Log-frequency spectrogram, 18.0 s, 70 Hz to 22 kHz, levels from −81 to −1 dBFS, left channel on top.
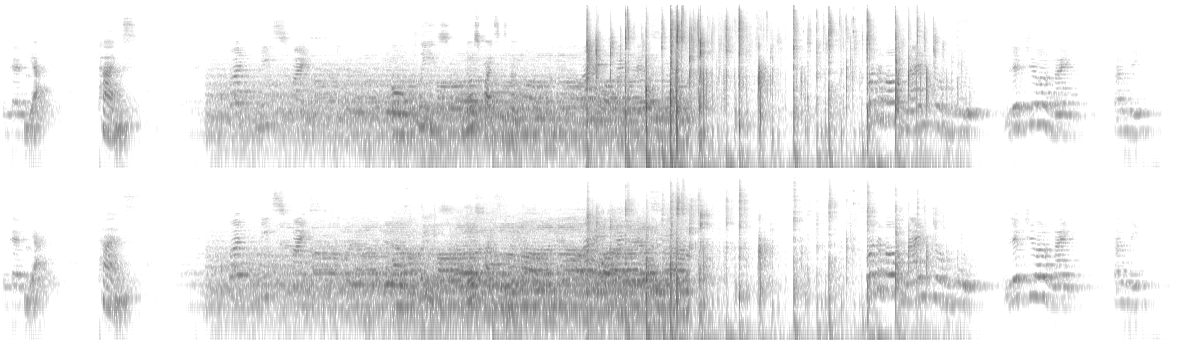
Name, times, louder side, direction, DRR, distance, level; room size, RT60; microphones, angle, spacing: voice 1, 0.0-0.5 2.9-4.9 8.7-10.0 12.7-16.4 16.7-17.4, right 2 dB, 15° right, 3.6 m, -52 dB
voice 2, 1.5-2.0 5.9-7.9, left 2 dB, 65° left, 2.4 m, -46 dB
sound 1, 3.1-8.6, equal, ahead, 1.8 m, -54 dB
sound 2, 3.1-10.4, right 6 dB, 40° right, 0.5 m, -44 dB
sound 3, 8.8-14.6, left 7 dB, 50° left, 0.5 m, -41 dB
19.0 x 9.7 x 2.4 m
head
